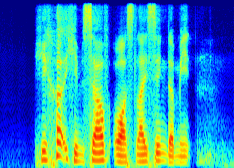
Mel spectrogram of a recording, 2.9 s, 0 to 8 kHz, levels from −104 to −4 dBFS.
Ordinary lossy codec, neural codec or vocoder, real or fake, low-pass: none; codec, 24 kHz, 0.9 kbps, DualCodec; fake; 7.2 kHz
